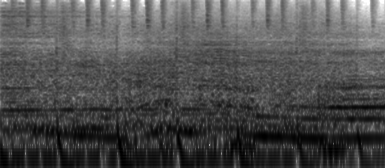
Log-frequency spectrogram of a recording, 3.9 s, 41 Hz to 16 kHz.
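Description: A Porsche 911 Dakar sports car engine drones loudly, its revs rising and dropping through several gear shifts, with road and tire noise underneath and no voices.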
